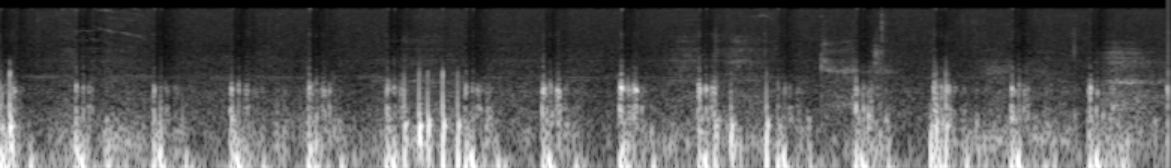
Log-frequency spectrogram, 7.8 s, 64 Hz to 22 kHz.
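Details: Fast, regular, strong low thumping heartbeat, self-recorded by microphone right after the final round of dips, abs, cross pulls and arm curls. The rate was stated as 132: a normal heart rate raised after exercise.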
